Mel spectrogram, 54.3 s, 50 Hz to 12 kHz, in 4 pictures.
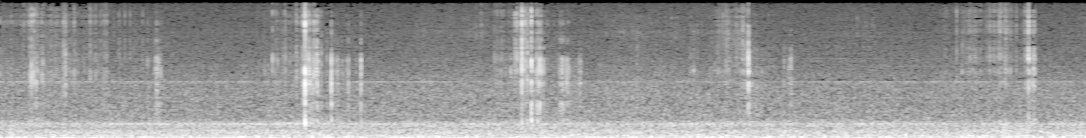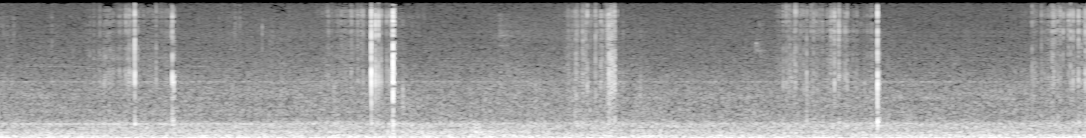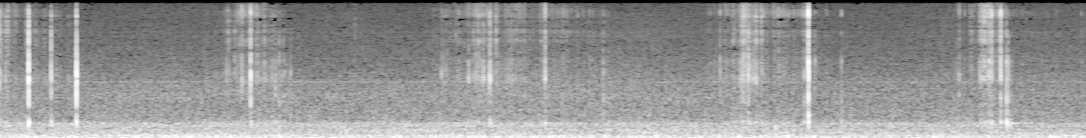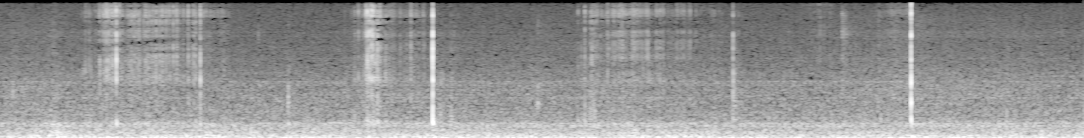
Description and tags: snail munching
One of the rarest and most remarkable sounds on earth: Big escargot (also called Burgundy snail, edible snail or Roman snail [lat. Helix pomatia]) nibbling on a lettuce leave in a flower vase in our kitchen. The faint scratching, rasping noise of the radula is only to be heard from very close. Perhaps this is the only mollusk able to produce a sound. I put the H2 Zoom recorder (highest mic gain) at a distance of approximately 10 cm. As You can imagine there is a high level of ambient noise.
animal-sound, biology-lesson, bite, caracol, eat, escargot, feed, gastropod, helix-pomatia, mollusk, mumble, munch, nibble, radula, rare-sound, rasp, roscon, salad, scrape, snail, weinbergschnecke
